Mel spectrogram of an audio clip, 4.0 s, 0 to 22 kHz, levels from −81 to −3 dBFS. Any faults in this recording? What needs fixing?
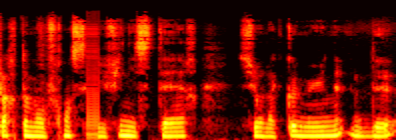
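A system hang loop runs from 0.86 to 0.98 s. A segment of about 11.6 ms repeats exactly, ten times over. This produces a steady buzz at 86.1 Hz. The loop length fits a 512-sample buffer. The host or driver stalled while the hardware kept replaying its ring buffer. About a tenth of a second of speech is lost. To prevent it, keep the audio thread unblocked, and have the driver output silence on underrun.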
